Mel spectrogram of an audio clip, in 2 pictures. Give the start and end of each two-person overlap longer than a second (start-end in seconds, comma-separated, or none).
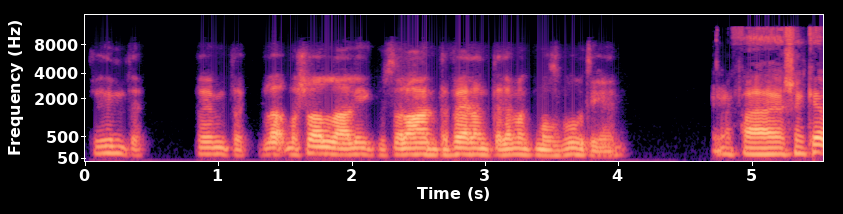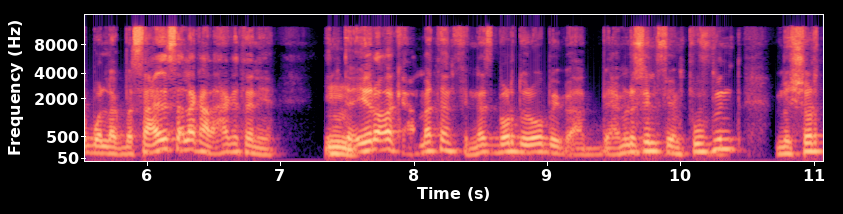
none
